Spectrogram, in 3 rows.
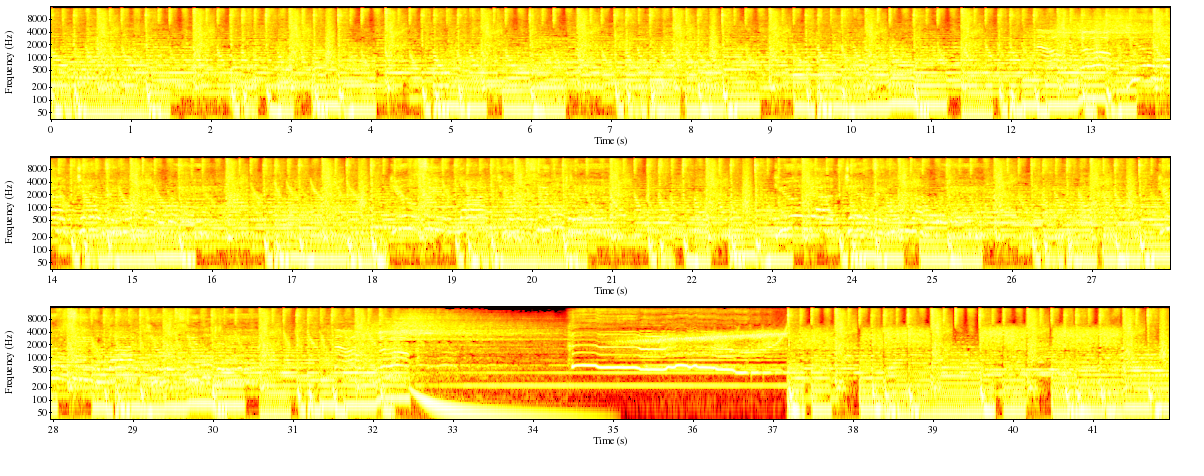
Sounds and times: Music: 0:00.0 - 0:41.9.

